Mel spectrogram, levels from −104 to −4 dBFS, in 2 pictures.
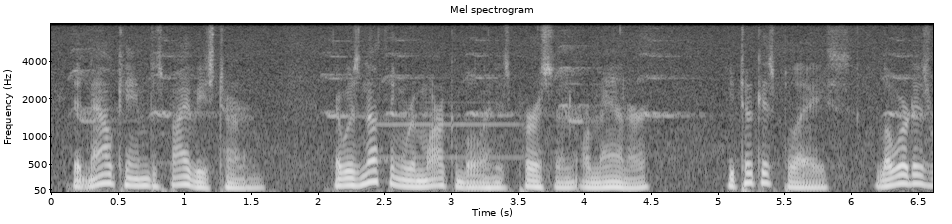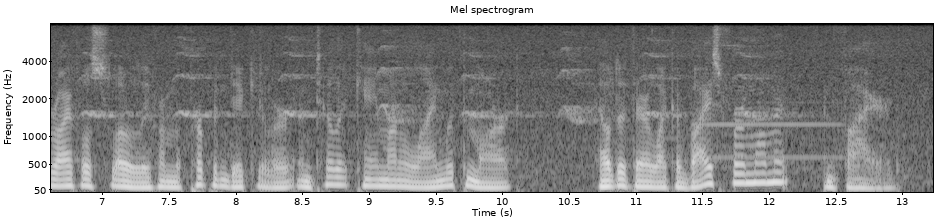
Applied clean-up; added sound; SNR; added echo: none; Water / Bird + Wind instrument, woodwind instrument; 20 dB; none.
